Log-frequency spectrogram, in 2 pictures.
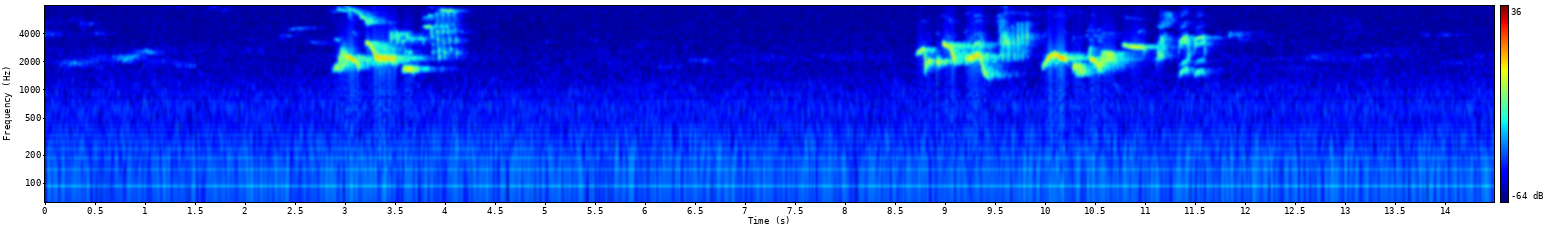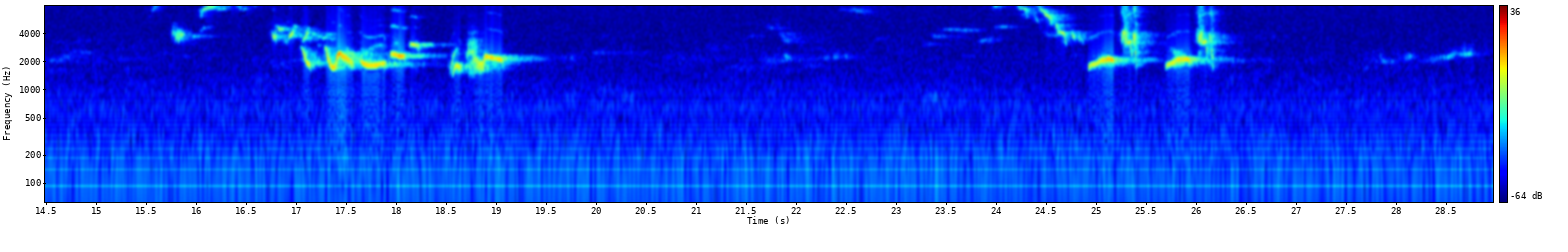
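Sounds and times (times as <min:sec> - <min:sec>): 
Common blackbird fluty warbled song: 0:00.0 - 0:04.3, 0:08.7 - 0:26.9, 0:27.6 - 0:28.9.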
